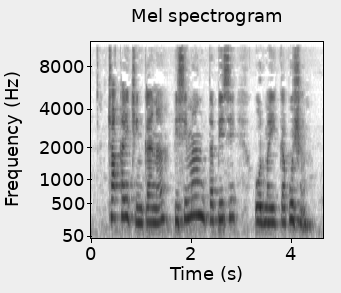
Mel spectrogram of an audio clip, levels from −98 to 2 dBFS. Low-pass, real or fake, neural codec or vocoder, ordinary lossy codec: 10.8 kHz; real; none; AAC, 48 kbps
